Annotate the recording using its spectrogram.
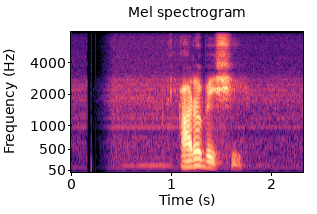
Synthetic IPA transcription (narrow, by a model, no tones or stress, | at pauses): aɾobeʃi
